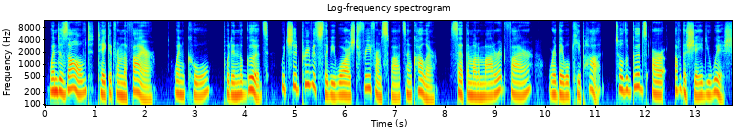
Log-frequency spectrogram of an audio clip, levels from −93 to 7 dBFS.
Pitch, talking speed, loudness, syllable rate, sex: 190 Hz, 190 wpm, -20 LUFS, 4.6 syllables/s, female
